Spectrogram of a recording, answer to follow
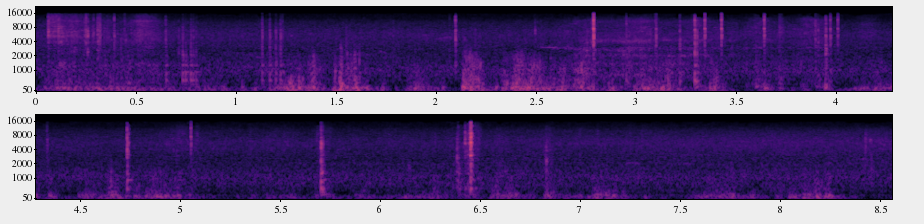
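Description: Uneven low rumbling buffeting on the microphone, with about half a dozen sharp clicks scattered through it.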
